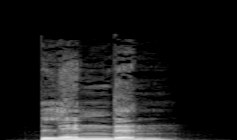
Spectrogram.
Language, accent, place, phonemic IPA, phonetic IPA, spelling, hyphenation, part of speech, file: German, Germany, Berlin, /ˈblɛndən/, [ˈblɛndn̩], blenden, blen‧den, verb, De-blenden.ogg
- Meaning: to dazzle; to blind (confuse someone’s sight by means of excessive brightness)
